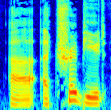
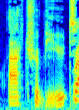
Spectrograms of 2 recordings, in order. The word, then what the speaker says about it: attribute: Now, notice that when we're using attribute as a verb, we're pronouncing it differently to the noun attribute.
